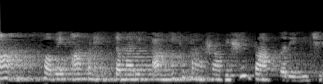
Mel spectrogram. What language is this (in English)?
Gujarati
